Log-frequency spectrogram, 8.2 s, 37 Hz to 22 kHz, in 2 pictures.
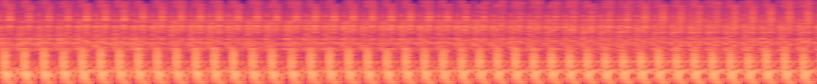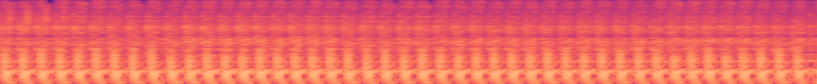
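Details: Honda Dominator NX650 RD08 hot idle after new cam chain, tensioner, spring, bolt, cam and rockers: fast, even thump with light clatter from cam chain area; quieter than before, disappears when bike tilted right; cause not pinned down.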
